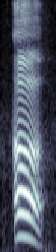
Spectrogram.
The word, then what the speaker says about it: अ: तो यह है पहला स्वर अ। बहुत से लोग इसको आ बोलते हैं, ऐ बोलते हैं। आपको इसको सही से प्रोनाउंस करना है। तो चलिए मेरे साथ बोलिए अ से अनार।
